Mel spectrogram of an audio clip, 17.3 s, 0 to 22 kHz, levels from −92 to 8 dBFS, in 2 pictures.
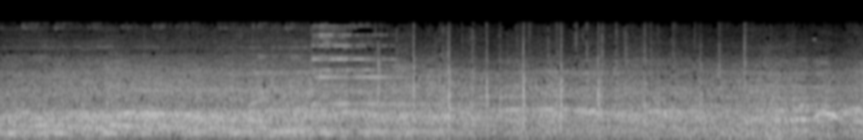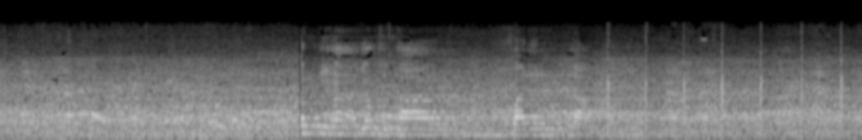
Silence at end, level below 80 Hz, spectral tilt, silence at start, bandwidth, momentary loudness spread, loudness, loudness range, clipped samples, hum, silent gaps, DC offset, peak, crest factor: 0 s; -46 dBFS; -5.5 dB/octave; 0 s; 11.5 kHz; 5 LU; -21 LUFS; 4 LU; under 0.1%; none; none; under 0.1%; -2 dBFS; 18 dB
